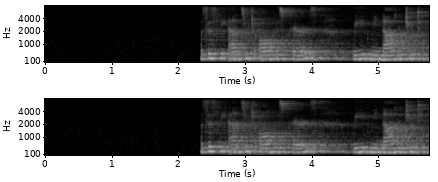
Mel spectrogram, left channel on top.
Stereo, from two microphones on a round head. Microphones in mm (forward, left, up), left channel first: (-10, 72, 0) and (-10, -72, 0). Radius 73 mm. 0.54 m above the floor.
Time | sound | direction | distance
2.3 | a woman speaking | 15° left (ahead or behind) | 0.9 m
